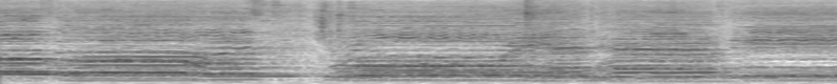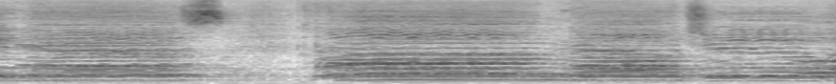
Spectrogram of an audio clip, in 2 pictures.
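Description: A group of voices singing a liturgical chant unaccompanied. The sung phrases break off briefly about two seconds in and again around seven seconds in.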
